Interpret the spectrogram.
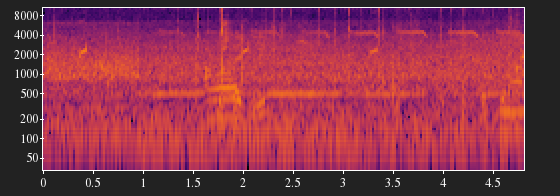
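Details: Pied avocet from a pair that bred and raised four chicks on a flooded field beside a motorway in Olomouc, Czech Republic, giving short, clear, high fluty notes about every half second over low hum and rough noise.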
